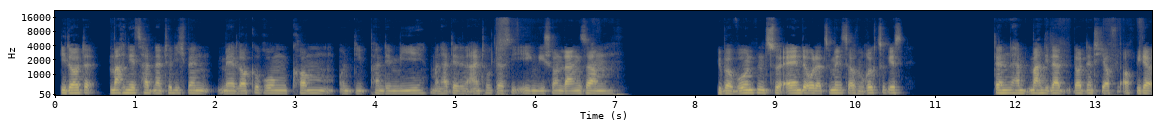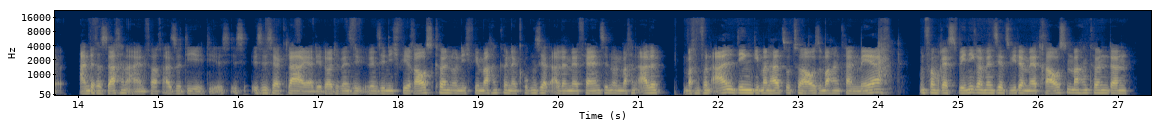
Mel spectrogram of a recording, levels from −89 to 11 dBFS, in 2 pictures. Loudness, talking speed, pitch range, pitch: -21 LUFS, 230 wpm, 110-125 Hz, 115 Hz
